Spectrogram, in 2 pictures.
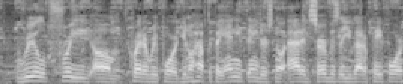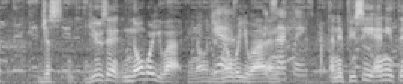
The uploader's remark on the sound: We travel to the other side of Central Florida. We ended up in Kissimmee where the 17th Annual Taste of Thailand Fall Food Festival was taking place at the Wat Dhammaran of Florida. We were surrounded by beautiful people, great music and amazing food.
